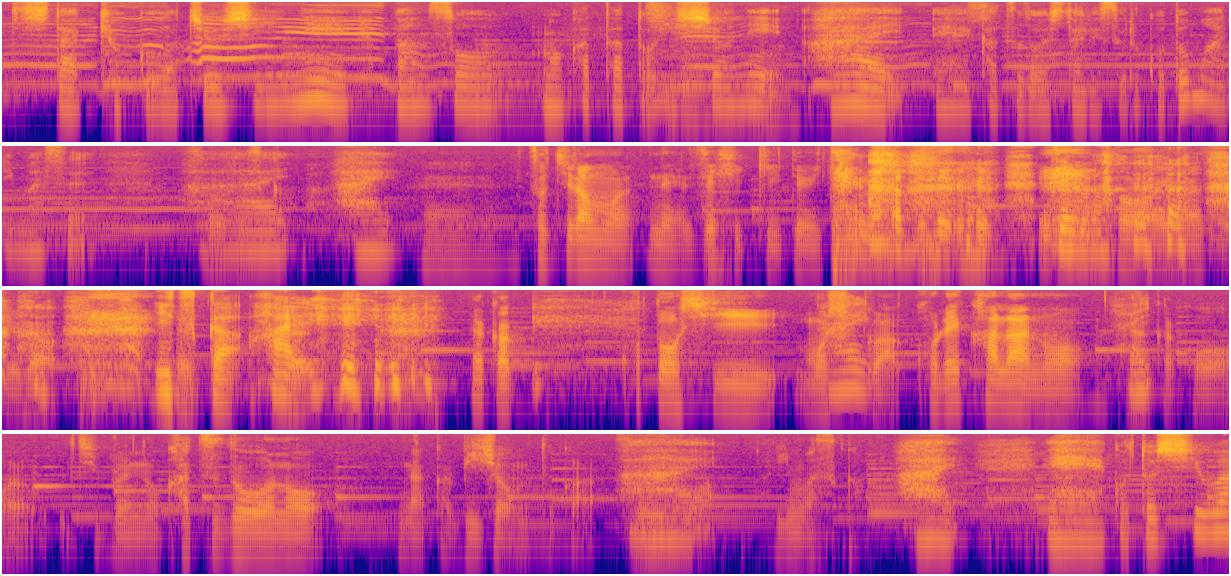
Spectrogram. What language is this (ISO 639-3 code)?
jpn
